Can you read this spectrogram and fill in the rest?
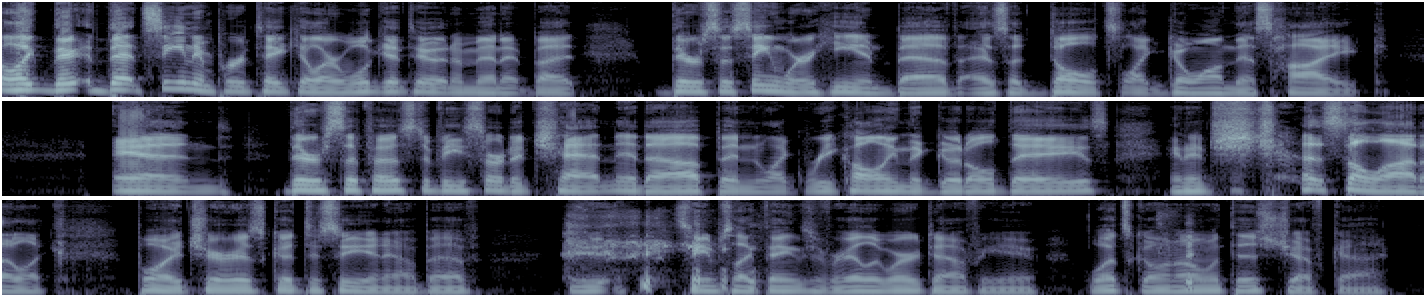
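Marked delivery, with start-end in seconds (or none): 14.9-21.1 fast, lowish mock monotone. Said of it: "it's real monotone".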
